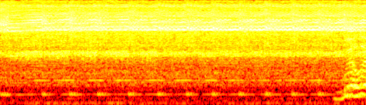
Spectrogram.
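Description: A Dremel rotary tool grinding a Dragonball Z prop from SKS Props, a steady high whine held throughout that shifts pitch near the end, loud and close.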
